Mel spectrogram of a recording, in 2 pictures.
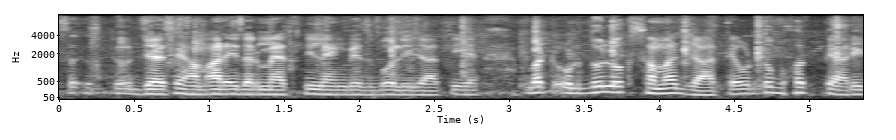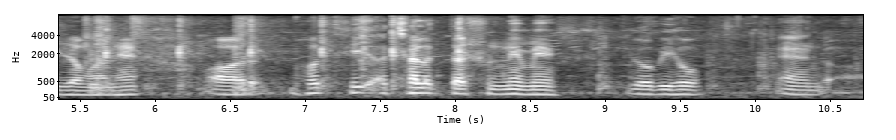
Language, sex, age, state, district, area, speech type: Urdu, male, 30-45, Bihar, Supaul, urban, spontaneous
